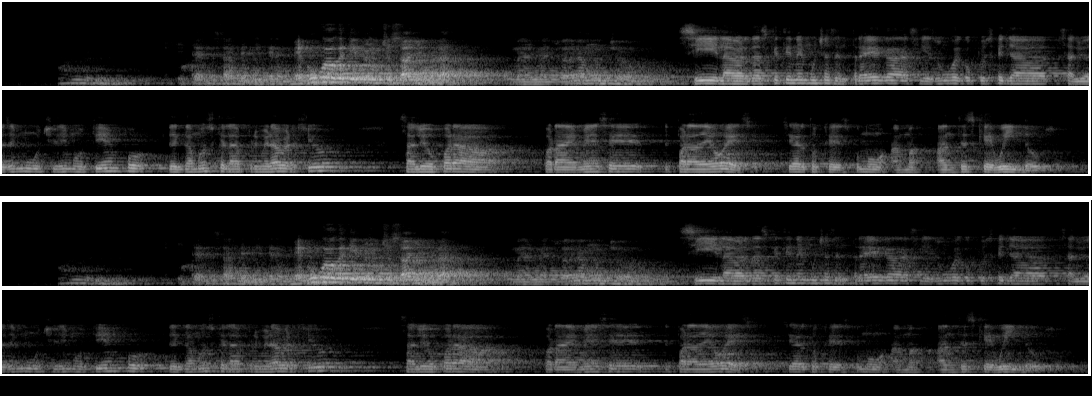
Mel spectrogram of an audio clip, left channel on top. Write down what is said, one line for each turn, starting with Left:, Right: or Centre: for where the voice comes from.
Centre: Mm, qué interesante, qué interesante. Es un juego que tiene muchos años, ¿verdad? Me, me suena mucho.
Left: Sí, la verdad es que tiene muchas entregas y es un juego pues que ya salió hace muchísimo tiempo. Digamos que la primera versión salió para, para m s para DOS, ¿cierto? Que es como ama- antes que Windows.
